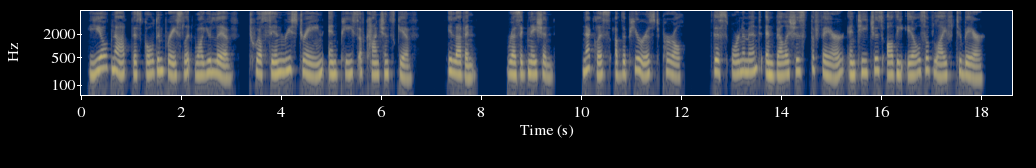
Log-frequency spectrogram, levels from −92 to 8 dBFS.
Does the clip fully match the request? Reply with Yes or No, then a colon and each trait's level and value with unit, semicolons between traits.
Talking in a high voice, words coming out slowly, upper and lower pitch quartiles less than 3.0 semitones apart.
Yes: high, 195 Hz; slow, 120 wpm; narrow, 2.6 semitones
